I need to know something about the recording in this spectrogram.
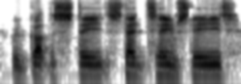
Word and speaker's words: Stead: Steed, how do you pronounce it, Mitchell? We usually pronounce it Stead.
